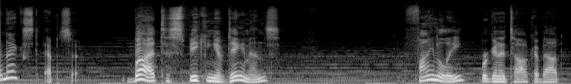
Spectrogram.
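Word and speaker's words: daemons: mostly by Matthew as demons in the show and that is incorrect pronunciation it is Damon's Dae M ons they are spelled that way for a reason because they are not demons that is something different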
